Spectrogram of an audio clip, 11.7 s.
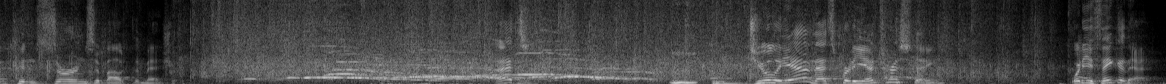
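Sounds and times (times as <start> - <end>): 
speech: 0.2 - 2.1, 5.0 - 5.5, 6.7 - 9.6, 10.7 - 11.6
crowd applause: 1.7 - 10.8
faint whistles and cheers: 2.3 - 6.7.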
